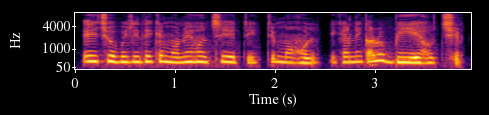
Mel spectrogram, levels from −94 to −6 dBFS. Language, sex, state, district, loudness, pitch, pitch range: Bengali, female, West Bengal, Cooch Behar, -16 LUFS, 265 Hz, 245-275 Hz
